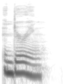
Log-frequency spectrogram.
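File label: "enduring", American English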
